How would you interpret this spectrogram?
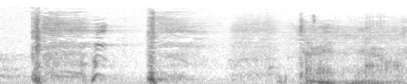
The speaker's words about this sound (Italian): Qualcuno che tossisce, uno degli orchestrali russa in un angolo.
